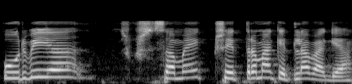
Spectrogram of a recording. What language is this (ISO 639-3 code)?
guj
